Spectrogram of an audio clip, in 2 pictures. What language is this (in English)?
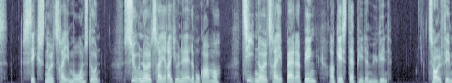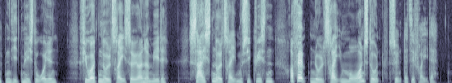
Danish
